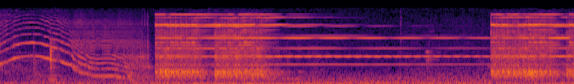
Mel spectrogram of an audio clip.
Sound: phone ringing

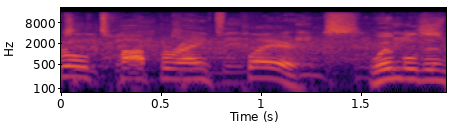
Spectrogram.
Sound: cheers and Applause

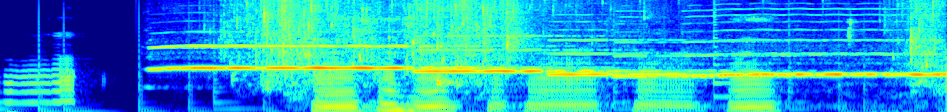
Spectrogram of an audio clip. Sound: humming

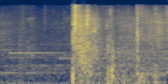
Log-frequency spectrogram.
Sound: gunshot

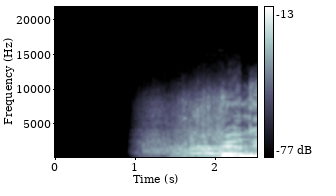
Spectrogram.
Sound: audience cheering

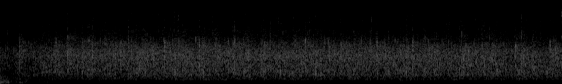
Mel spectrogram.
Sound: applause

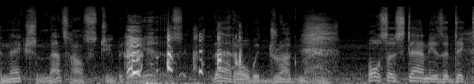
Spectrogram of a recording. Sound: laughs

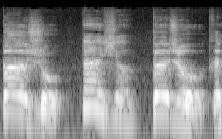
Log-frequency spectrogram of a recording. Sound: brazilian pronunciation

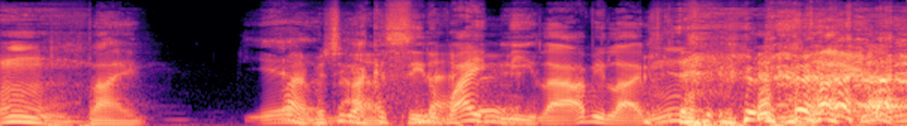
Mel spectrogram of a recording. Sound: groans; laughing; groans

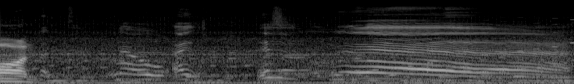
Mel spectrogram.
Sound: violated Whining

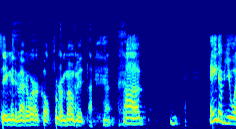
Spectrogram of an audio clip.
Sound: laughing

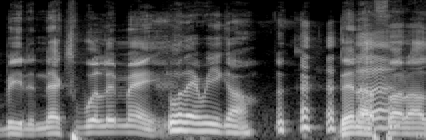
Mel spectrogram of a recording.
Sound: laughter

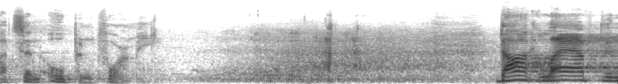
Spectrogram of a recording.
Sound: laughter

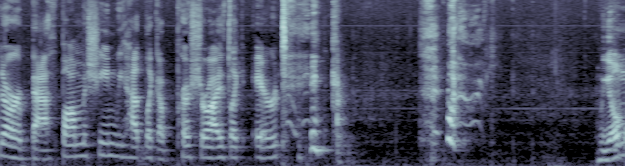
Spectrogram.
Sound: laughing

